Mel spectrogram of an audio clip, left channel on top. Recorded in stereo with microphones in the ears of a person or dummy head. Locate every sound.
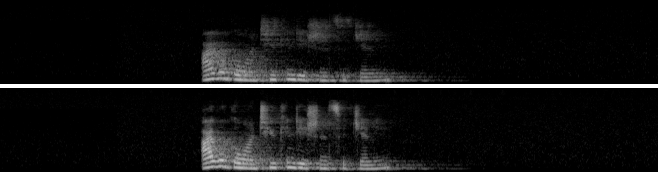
2.0 s a woman speaking: 55° right (ahead or behind), 1.2 m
